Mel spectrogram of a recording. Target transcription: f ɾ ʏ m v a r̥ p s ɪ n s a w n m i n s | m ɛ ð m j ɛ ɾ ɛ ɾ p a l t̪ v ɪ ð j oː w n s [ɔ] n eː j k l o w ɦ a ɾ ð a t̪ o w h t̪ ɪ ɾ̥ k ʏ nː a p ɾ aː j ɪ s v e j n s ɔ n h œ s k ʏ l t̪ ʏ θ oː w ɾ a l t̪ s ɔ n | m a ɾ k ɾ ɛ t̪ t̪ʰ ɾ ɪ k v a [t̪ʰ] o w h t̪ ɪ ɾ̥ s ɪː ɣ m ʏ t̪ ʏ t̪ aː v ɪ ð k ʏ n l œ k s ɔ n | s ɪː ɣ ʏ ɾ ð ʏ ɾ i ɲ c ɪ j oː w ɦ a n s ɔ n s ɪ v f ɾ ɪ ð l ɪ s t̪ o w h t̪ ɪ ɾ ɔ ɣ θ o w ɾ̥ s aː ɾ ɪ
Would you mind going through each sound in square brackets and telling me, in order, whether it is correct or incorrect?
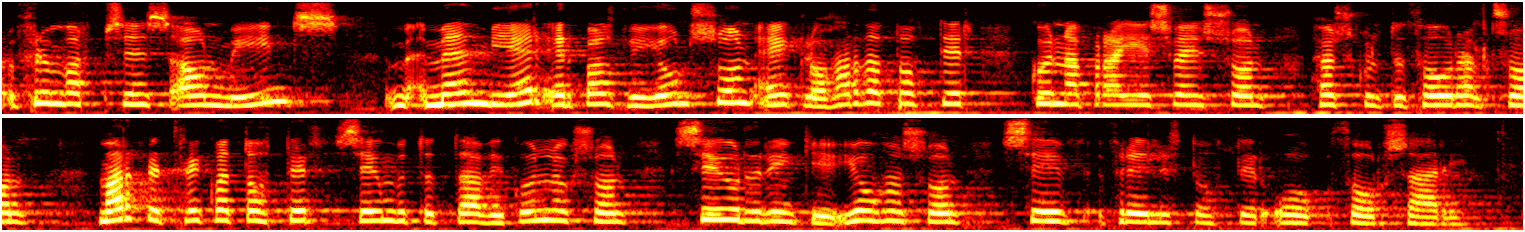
correct, incorrect

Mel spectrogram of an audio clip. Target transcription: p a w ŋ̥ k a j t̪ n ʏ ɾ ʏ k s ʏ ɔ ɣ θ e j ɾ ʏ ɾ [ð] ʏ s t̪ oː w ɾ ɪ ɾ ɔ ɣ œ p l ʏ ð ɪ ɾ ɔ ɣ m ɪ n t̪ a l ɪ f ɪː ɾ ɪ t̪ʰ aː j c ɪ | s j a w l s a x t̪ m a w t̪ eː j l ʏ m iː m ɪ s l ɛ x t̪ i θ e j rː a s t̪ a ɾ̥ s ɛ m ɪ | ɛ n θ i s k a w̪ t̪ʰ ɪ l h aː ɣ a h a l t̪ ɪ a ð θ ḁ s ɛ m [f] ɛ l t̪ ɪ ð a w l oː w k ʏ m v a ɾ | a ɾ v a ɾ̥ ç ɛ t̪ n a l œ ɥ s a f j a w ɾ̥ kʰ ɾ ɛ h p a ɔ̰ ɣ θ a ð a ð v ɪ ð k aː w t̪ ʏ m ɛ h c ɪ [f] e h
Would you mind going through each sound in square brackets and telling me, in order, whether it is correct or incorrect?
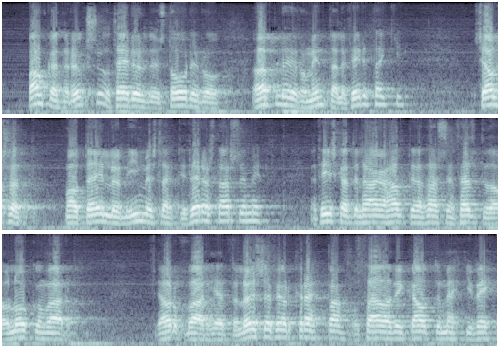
correct, correct, incorrect

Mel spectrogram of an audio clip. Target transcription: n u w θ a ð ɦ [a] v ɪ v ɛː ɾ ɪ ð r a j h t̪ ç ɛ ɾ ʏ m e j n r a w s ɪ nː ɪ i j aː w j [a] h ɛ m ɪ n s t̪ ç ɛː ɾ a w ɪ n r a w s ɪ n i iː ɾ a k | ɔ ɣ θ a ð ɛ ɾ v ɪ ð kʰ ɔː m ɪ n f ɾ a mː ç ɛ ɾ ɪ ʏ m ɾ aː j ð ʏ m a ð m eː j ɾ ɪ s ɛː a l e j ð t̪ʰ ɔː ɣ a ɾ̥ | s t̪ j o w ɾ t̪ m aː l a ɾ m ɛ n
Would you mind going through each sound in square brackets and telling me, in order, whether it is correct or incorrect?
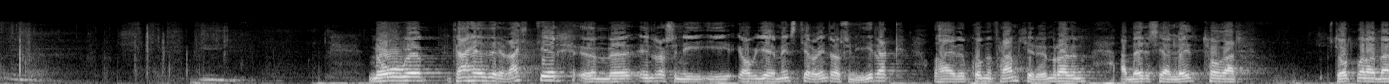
incorrect, incorrect

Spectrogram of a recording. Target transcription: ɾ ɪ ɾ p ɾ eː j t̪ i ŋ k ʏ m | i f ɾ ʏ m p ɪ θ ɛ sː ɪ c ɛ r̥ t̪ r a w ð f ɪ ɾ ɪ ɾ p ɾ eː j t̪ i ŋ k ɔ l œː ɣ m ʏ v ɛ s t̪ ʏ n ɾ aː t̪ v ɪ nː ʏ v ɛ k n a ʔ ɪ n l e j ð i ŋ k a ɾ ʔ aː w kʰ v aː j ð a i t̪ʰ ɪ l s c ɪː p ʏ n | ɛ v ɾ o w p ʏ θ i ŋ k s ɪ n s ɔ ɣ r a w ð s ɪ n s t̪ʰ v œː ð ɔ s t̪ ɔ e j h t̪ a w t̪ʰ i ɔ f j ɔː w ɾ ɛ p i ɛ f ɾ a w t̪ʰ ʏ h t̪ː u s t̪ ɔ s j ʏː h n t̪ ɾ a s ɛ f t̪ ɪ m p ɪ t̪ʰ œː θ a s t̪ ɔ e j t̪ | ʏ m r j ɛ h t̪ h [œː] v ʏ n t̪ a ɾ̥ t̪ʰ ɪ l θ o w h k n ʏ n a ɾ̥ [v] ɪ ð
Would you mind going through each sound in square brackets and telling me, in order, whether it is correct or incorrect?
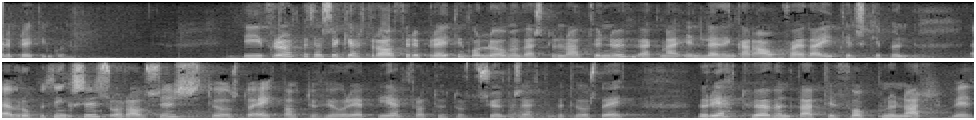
correct, correct

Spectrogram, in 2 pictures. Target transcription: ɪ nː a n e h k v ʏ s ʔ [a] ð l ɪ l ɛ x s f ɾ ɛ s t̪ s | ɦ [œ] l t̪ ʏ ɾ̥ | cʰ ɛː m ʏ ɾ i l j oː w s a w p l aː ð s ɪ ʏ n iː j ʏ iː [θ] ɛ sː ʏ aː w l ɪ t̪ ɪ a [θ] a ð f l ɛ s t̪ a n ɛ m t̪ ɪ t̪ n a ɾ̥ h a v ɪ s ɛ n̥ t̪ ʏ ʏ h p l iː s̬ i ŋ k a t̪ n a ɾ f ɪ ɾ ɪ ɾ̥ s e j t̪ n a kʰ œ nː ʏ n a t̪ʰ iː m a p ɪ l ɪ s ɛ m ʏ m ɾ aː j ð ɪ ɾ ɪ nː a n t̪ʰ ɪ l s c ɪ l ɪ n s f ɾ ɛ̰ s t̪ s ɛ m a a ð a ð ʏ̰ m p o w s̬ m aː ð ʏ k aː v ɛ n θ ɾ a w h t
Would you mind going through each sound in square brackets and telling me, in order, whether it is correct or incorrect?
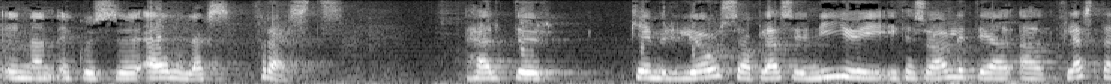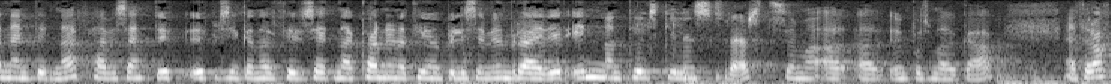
incorrect, incorrect, correct, incorrect

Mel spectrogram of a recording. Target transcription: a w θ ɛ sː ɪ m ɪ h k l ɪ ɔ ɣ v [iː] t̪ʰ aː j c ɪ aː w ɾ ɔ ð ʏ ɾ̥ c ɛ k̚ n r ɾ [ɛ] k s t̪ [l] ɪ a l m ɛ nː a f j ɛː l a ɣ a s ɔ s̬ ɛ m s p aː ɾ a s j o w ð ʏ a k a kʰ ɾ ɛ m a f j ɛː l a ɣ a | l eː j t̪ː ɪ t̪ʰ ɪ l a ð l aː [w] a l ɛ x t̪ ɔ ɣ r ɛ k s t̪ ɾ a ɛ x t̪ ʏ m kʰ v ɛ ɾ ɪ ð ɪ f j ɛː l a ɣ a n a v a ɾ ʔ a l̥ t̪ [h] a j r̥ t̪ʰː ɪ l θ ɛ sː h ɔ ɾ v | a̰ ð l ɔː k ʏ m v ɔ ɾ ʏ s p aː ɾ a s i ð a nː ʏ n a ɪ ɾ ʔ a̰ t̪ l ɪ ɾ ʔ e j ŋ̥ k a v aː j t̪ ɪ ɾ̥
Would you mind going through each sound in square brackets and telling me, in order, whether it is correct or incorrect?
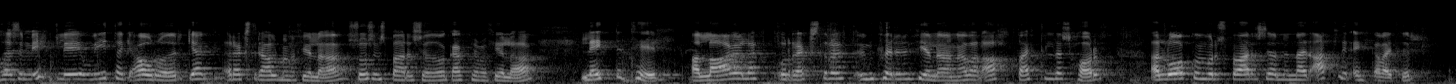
correct, correct, incorrect, incorrect, incorrect

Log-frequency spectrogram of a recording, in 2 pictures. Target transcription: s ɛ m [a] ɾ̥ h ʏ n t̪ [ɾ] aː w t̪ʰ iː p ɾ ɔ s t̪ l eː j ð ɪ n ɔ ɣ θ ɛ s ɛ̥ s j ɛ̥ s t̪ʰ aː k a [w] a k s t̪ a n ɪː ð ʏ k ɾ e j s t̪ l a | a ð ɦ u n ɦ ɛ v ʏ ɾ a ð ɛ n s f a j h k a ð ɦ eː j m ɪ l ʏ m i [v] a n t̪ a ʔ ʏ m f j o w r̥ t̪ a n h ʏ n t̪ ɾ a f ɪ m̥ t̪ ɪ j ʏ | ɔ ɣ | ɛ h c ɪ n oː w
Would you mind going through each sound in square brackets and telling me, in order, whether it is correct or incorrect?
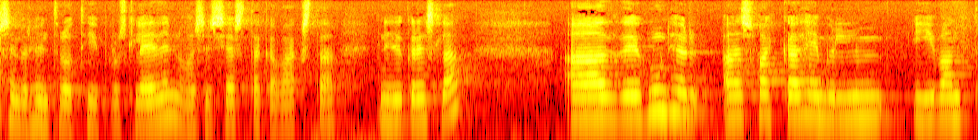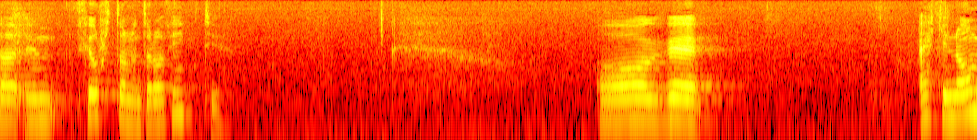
incorrect, correct, incorrect, correct

